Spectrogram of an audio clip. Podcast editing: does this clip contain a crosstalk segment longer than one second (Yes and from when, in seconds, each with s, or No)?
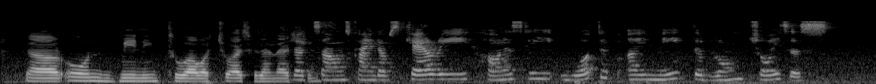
No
